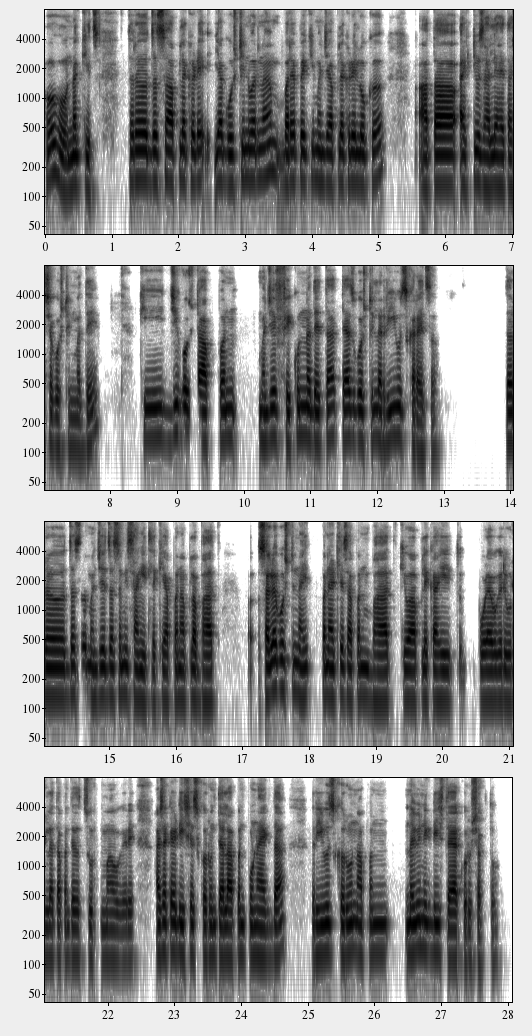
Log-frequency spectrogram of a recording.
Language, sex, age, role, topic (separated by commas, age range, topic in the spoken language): Marathi, male, 25-29, guest, भोजन वाया जाणं थांबवण्यासाठी तुम्ही काय करता?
